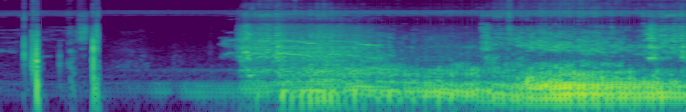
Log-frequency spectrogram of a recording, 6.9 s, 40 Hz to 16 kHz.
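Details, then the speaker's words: Yamaha Mio i 125 that stalled at idle, after throttle body cleaning and idle screw set about two and a half turns out: starter whirs, engine catches and settles into steady even idle without stalling. "so aan mga paps hindi na siya namatay"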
